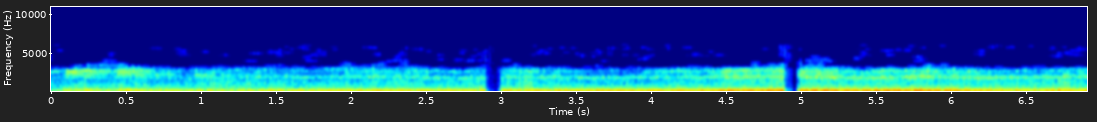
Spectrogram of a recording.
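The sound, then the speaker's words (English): A taxicab engine runs with a steady, low, throaty drone for several seconds as the cab sets off to follow a roadster. The drone is broken by two brief clean cutouts, with no voices present. “Rather than risk detection by trailing the girl as Superman, Kent steps into a waiting taxicab and follows her.”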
